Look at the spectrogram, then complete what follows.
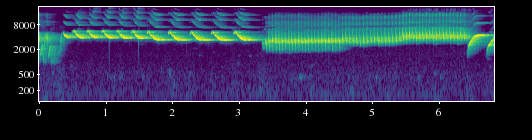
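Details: Canary, a vigorous singer, with a lure and tutor recording in the filler song style, possibly a female luring a male: a quick run of downslurred notes, about four per second, then a dense buzzy trill and a faster rattling roll.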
